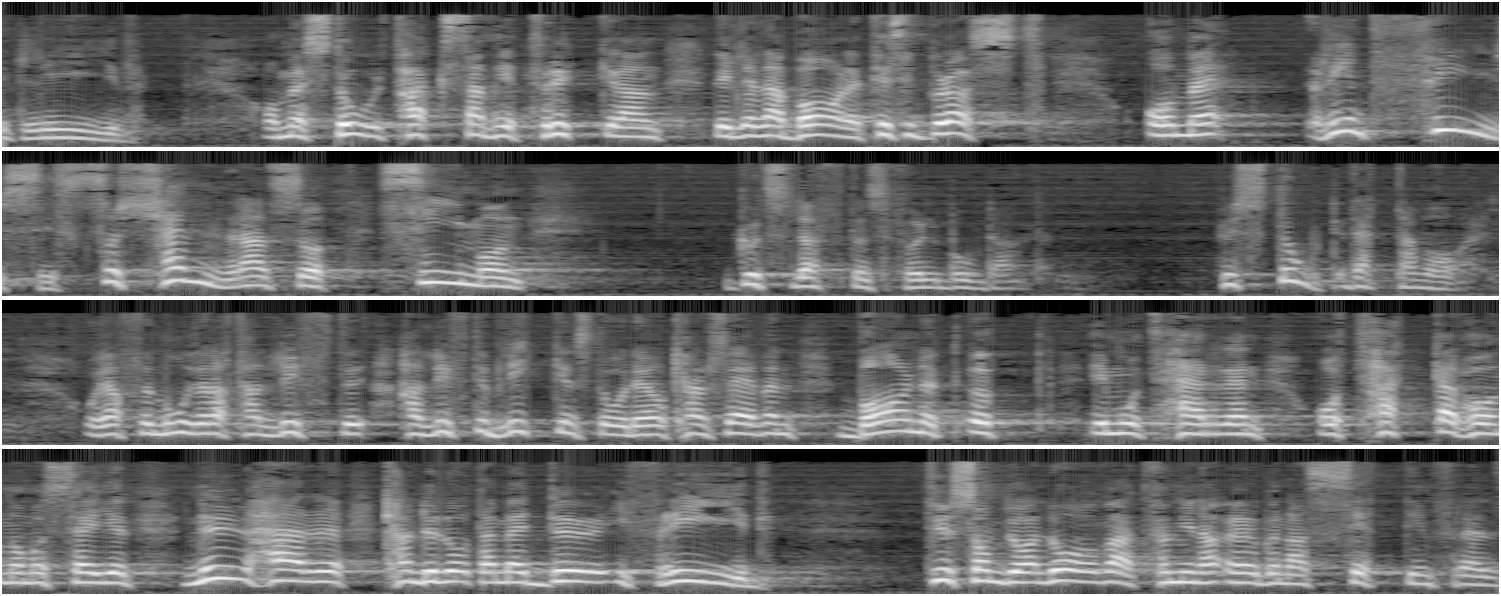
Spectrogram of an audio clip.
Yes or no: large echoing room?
yes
